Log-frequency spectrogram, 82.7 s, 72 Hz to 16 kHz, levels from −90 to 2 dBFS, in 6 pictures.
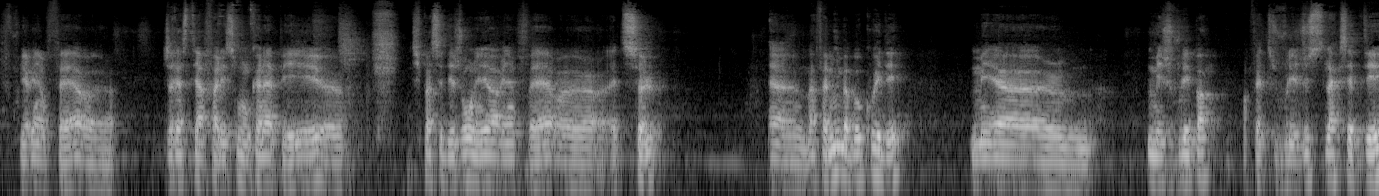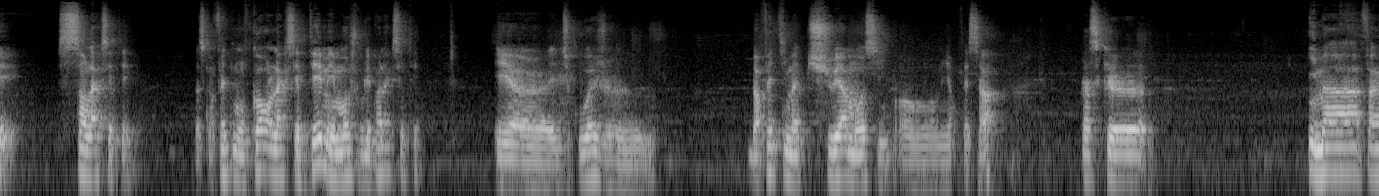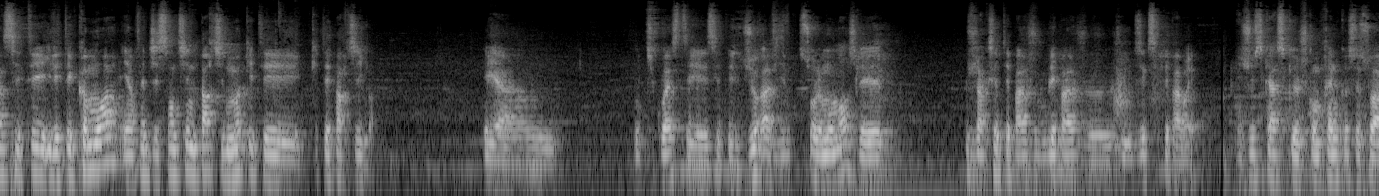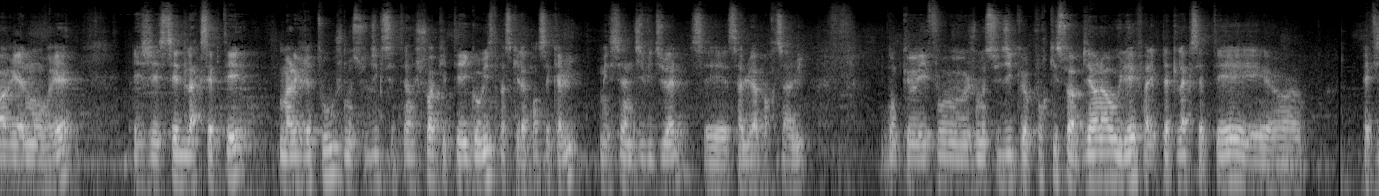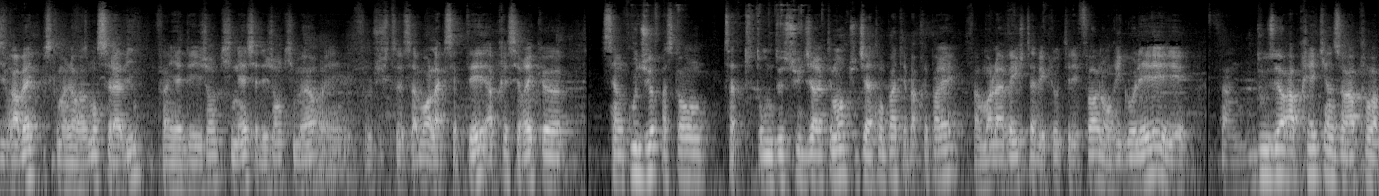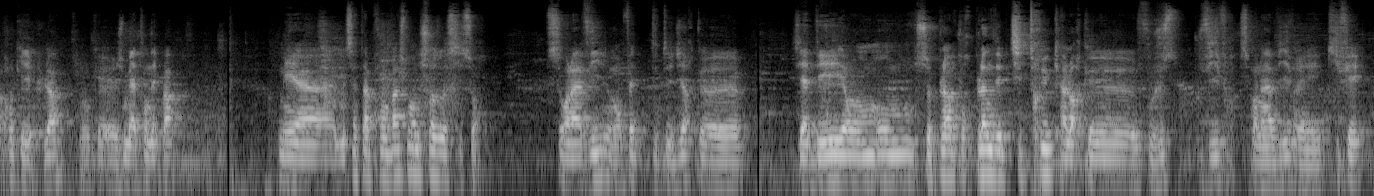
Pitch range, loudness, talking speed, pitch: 100-120 Hz, -28 LUFS, 235 wpm, 110 Hz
